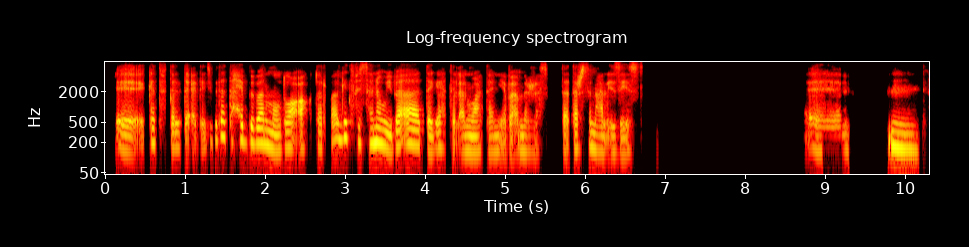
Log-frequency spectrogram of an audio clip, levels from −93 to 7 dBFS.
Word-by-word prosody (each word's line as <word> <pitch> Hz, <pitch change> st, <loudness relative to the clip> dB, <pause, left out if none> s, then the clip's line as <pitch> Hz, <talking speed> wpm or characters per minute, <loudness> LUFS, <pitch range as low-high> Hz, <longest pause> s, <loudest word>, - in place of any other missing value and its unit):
آآ، -, -, +2 dB
كانت 190 Hz, -, -3 dB
في -, -, -9 dB
تالتة 155 Hz, +1 st, -1 dB
اعدادي -, -, -5 dB
بدأت 255 Hz, +3 st, -1 dB
أحب 220 Hz, -2 st, 0 dB
بقى 190 Hz, 0 st, +6 dB
الموضوع 160 Hz, -3 st, +3 dB
أكتر 155 Hz, -, -1 dB
بقى 235 Hz, -, +2 dB
جيت 250 Hz, +2 st, +1 dB
في 200 Hz, -, -5 dB
ثانوي 190 Hz, -6 st, +2 dB
بقى 170 Hz, +2 st, +6 dB
اتجهت 165 Hz, -2 st, -1 dB
لأنواع 130 Hz, 0 st, 0 dB
تانية 130 Hz, +2 st, -5 dB
بقى -, -, +1 dB
من 135 Hz, -, -3 dB
الرسم، 130 Hz, -1 st, -6 dB, 0.2 s
بدأت -, -, -1 dB
أرسم 155 Hz, 0 st, +2 dB
على 135 Hz, -, -2 dB
الإزاز. 135 Hz, +1 st, -4 dB, 2.1 s
آمم، 135 Hz, +1 st, -5 dB, 0.5 s
إمم، 145 Hz, -3 st, 0 dB
155 Hz, 155 wpm, -27 LUFS, 135-190 Hz, 2.1 s, بقى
